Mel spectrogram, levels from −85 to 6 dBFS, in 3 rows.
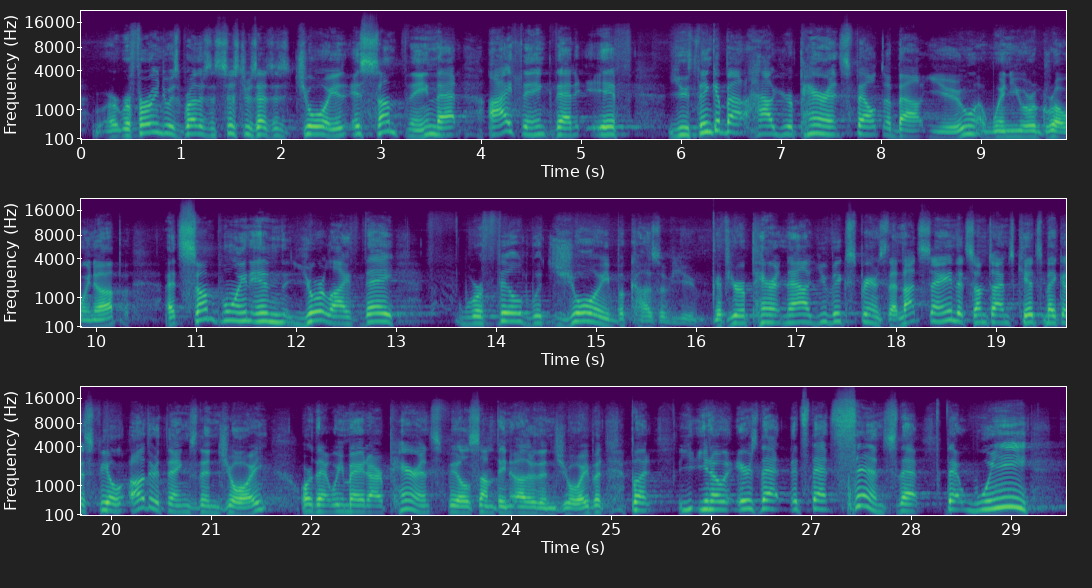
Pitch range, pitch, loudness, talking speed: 165-215 Hz, 195 Hz, -23 LUFS, 180 wpm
